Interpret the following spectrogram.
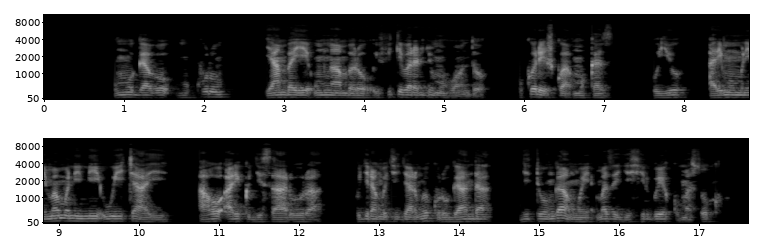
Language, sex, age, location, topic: Kinyarwanda, male, 25-35, Nyagatare, agriculture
